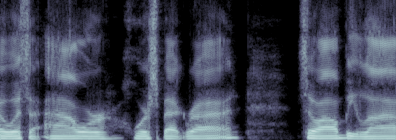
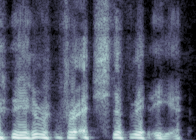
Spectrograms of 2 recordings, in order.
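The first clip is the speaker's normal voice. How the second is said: laughing, louder and higher; 4 semitones higher, 7 dB louder than usual. Real, not acted. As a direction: burst out laughing through it. Repeating the plea, laughing.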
